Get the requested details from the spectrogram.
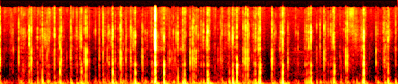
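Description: Fingertips and short nails tap and scratch on a smudged glass tablet screen in a blue rubber case, held close to the mic. A quick, irregular string of soft, dull taps with a deep, bassy thump, each dying away almost instantly, mixed with faint scratchy friction between them.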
